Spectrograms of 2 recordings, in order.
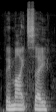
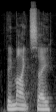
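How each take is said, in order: No difference in how they are said.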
